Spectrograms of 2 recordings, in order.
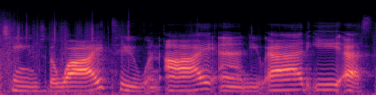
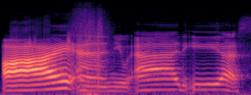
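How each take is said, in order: First: Said in the usual way. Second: I and E S said slowly and louder; slow, loud spelled rule. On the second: Shown as a demonstration. Teacher stressing the spelling rule to her pupils. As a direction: hammer out I and E S for the kids.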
